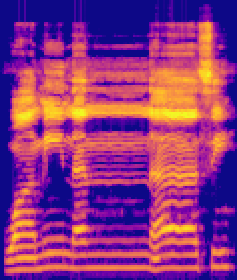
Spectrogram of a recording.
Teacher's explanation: اس کے اندر ہم نے نون پر یاد رکھنا ہے کہ ہماری جو زبان ہے وہ اوپر والے دانتوں کو لگ رہی ہے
